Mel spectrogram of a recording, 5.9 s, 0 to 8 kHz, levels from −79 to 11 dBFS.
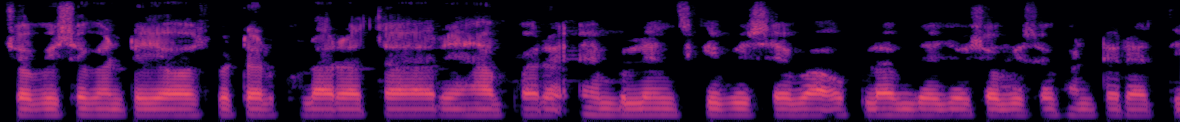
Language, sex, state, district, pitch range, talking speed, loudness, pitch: Hindi, male, Uttar Pradesh, Etah, 110-115 Hz, 215 wpm, -28 LUFS, 115 Hz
